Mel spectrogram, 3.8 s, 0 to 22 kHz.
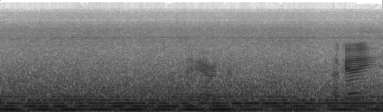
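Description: A simulated propeller aircraft engine runs at climb power around 3,000 RPM in a flight simulator game, a steady droning hum with regular pulsing throb, loud and continuous, with brief faint blips over it.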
